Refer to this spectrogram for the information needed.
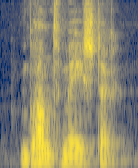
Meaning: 1. fire captain (of a fire brigade) 2. fire chief, fire commissioner (of a fire brigade) 3. official who supervises the use of burned plots of forest
- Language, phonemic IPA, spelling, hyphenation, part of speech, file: Dutch, /ˈbrɑntˌmeːstər/, brandmeester, brand‧mees‧ter, noun, Nl-brandmeester.ogg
